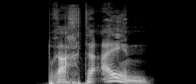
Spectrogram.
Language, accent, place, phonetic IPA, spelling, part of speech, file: German, Germany, Berlin, [ˌbʁaxtə ˈaɪ̯n], brachte ein, verb, De-brachte ein.ogg
- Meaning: first/third-person singular preterite of einbringen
